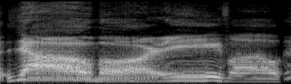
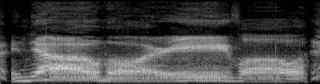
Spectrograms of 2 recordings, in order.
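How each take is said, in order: First: High, loud, long-held sung shout; deranged, drawn-out high chant; crazed singing. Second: Very slow, loud sung bellow; sung, belt it out in long held notes; deranged, drawn-out chant at normal-to-low pitch; crazed singing. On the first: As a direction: sing it out higher and madly. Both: Acted. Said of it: "laughing and singing the line".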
